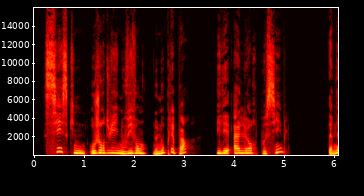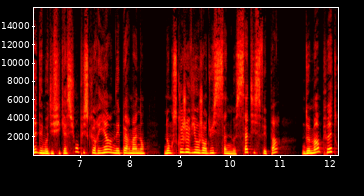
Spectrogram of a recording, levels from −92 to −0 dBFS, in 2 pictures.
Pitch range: 220-285 Hz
